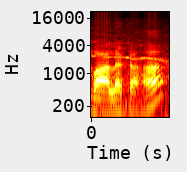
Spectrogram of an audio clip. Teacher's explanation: বিসর্গটাকে মনে রাখার জন্য আমরা বিশেষ ক্ষেত্রে কিন্তু হ এর মত উচ্চারণ করি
